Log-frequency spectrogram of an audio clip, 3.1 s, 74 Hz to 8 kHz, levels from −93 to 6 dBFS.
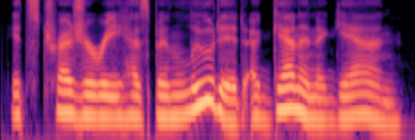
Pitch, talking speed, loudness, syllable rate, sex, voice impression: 170 Hz, 155 wpm, -15 LUFS, 4.5 syllables/s, female, feminine, adult-like, slightly intellectual, slightly calm, elegant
